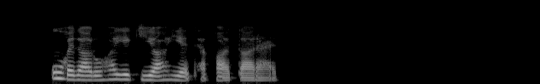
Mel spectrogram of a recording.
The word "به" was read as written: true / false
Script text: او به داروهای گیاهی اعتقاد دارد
true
